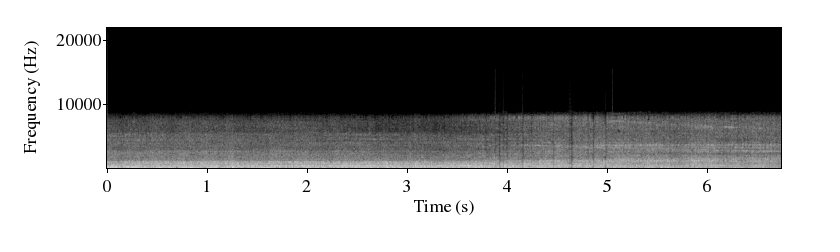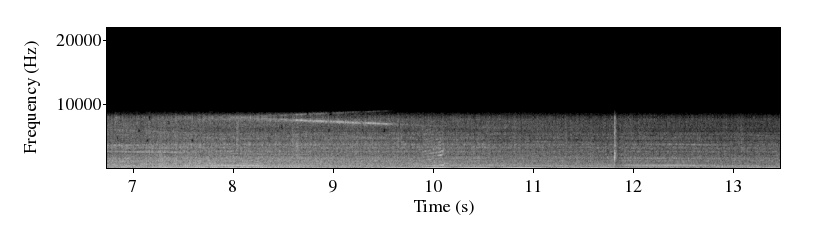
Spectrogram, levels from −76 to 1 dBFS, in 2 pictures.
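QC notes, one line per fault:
3.87 to 5.07 s, repeated packet loss (robotic sound): more than a dozen brief holes, none longer than 19 ms, each patched by stretching the preceding sound, so about 13% of the stretch is synthetic fill. Unlike a single dropout, the rapid recurrence gives a choppy texture with pieces missing.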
